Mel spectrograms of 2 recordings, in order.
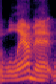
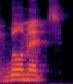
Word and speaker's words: Willamette: And then there's a river, the Willamette, which goes through. But the way that it's spelled, it looks like Willamette.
